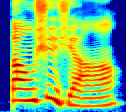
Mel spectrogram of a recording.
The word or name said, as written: 忧郁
